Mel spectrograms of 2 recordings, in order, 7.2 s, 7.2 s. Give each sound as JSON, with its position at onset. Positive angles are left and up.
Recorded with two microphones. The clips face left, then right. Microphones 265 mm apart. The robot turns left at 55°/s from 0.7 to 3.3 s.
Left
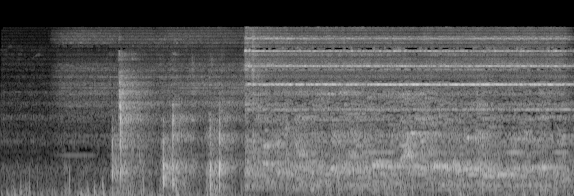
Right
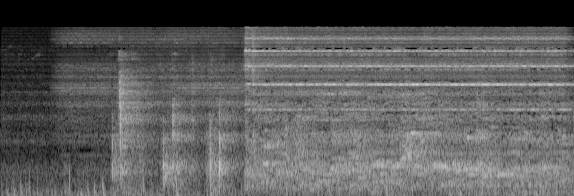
{"t": 1.4, "sound": "footsteps", "side_deg": 55, "distance_m": 1.1}
{"t": 3.0, "sound": "a bell", "side_deg": -15, "distance_m": 1.0}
